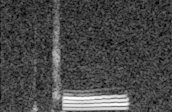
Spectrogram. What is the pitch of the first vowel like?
rising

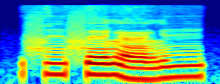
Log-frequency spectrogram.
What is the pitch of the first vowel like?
high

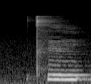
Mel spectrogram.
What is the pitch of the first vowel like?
high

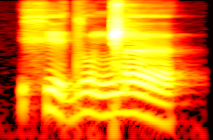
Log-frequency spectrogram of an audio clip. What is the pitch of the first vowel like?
falling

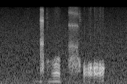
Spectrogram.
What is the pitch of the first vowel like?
low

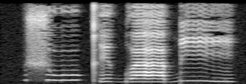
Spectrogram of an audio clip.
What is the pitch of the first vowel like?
high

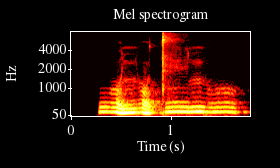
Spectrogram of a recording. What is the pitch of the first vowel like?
falling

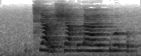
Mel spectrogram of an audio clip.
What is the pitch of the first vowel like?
falling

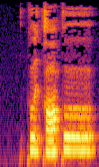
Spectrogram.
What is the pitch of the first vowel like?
low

